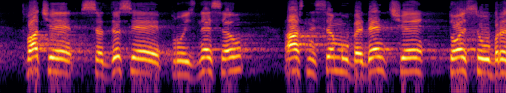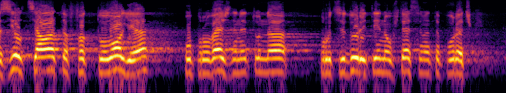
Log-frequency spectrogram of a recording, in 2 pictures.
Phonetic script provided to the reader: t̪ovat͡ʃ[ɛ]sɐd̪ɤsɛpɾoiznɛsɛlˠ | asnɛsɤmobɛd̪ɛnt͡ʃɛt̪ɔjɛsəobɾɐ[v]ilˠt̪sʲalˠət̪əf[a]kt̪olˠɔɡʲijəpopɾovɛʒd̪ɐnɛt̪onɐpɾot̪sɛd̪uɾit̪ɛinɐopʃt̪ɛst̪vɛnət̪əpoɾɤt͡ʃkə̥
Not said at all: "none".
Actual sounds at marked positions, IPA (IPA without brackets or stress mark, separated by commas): ɛ, z, ɐ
